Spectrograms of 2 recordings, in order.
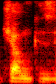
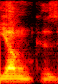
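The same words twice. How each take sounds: First: It begins with an English J sound. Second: It begins with a Y sound.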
